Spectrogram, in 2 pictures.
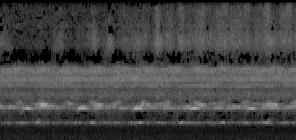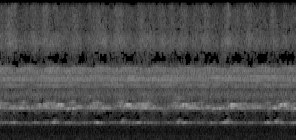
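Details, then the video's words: At night in St. Lucia, whistling frogs give quick high piping notes, many callers overlapping in an even rhythm beneath a steady, sizzling insect drone. "wistling frogs"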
